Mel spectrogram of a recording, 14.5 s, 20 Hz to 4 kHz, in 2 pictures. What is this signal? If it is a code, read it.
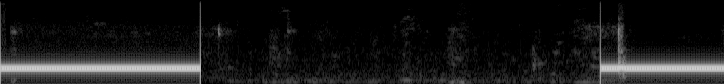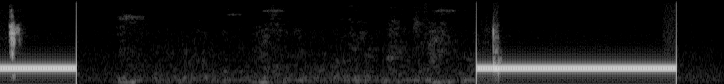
Ringback tone (North America), 440 + 480 Hz.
